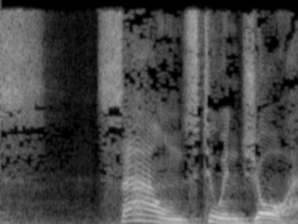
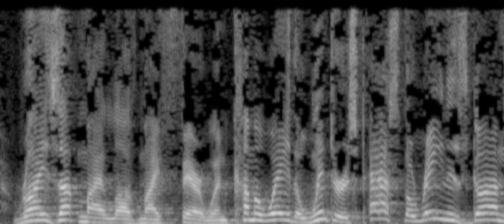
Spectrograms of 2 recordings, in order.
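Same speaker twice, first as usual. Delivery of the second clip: louder, soaring call to rise; beloved calling; 5 semitones higher, 6 dB louder than usual. Acted. Preacher voicing the beloved calling the bride: loud summons. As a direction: lift the voice like a bold summons. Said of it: "My beloved spake and said".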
